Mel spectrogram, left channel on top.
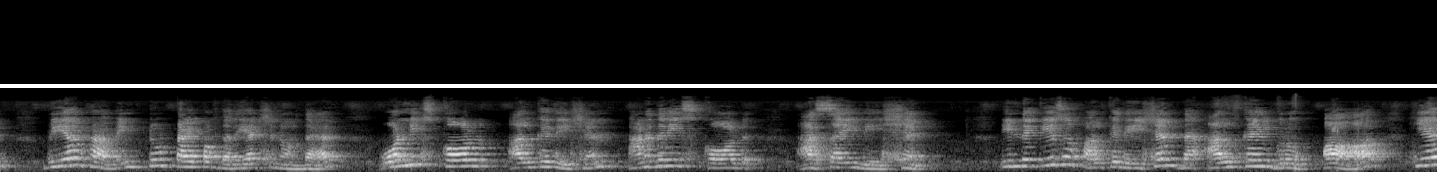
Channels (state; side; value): silent; left; digital silence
